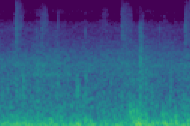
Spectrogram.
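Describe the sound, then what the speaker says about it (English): A strong southern Libyan wind gusts across the microphone on the coast at Matala, Crete, producing a continuous loud, low rumbling buffet with uneven surges. "I don't know if you can hear me because of the southern Libyan wind."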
